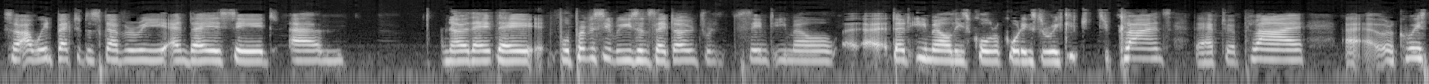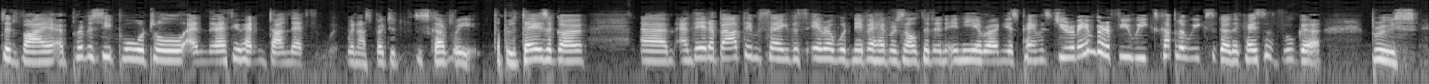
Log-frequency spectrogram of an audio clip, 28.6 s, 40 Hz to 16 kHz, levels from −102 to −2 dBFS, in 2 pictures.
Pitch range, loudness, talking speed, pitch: 210-245 Hz, -18 LUFS, 180 wpm, 220 Hz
